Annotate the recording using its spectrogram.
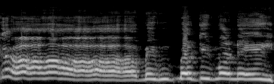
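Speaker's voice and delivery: put-on angry grandad voice. Retelling a furious man's reaction, in a mock-angry Grandad from Bread voice. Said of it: "I did a do an impression of a grander out of bread".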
